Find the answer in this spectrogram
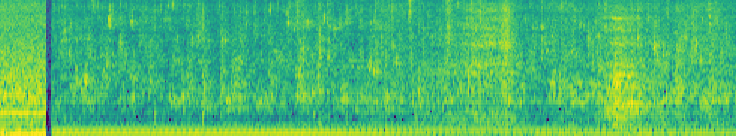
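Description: A louder hiss cuts off abruptly less than half a second in, leaving faint indoor room tone with a steady low electrical hum.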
